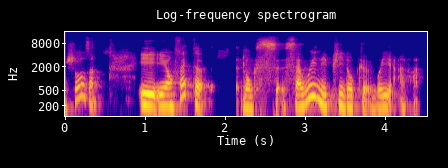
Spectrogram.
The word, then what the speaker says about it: Samhain: Le prochain qu'on va voir, alors ça s'écrit Samain, certains disent Samain, ça se dit Samhain.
